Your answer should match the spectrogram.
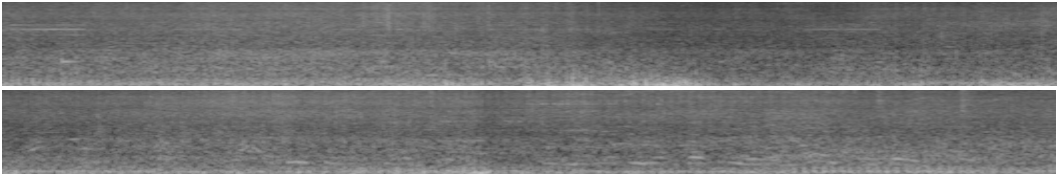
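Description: Roadside street sound: vehicles running and passing as a steady low rumble, with wind buffeting the microphone in two stronger gusts, about three seconds in and near eight seconds. Faint voices of people on the street can be heard in the background.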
